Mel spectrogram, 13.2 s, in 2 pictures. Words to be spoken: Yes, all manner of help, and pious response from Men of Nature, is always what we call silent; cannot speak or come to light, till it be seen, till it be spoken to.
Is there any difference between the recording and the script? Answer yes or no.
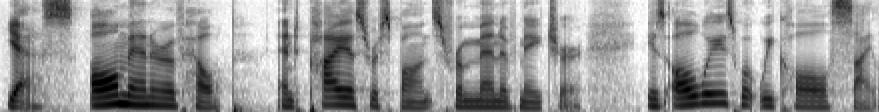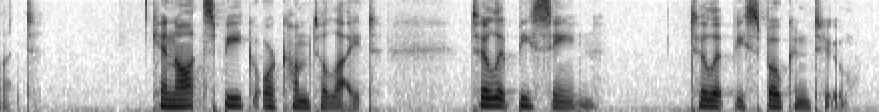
no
